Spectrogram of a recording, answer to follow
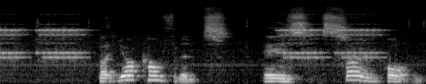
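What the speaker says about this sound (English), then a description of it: "And I do apologize for that phone." A telephone rings in a room with a tonal electronic bell, in two bursts near the start and middle, while a person keeps talking over and between the rings.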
